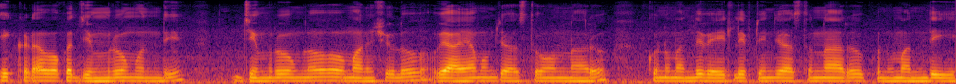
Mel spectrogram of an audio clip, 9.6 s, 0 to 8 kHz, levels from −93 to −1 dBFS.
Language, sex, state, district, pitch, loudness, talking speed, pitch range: Telugu, male, Andhra Pradesh, Visakhapatnam, 115 Hz, -18 LUFS, 120 wpm, 115-120 Hz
